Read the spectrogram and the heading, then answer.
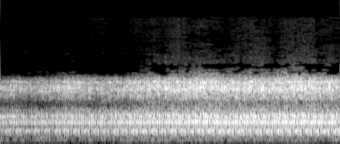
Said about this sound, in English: Powerful motor throbbing. Red Cross cutter edges into the floodgate as the convicts switch to positions behind the crew members of Lois Lane.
